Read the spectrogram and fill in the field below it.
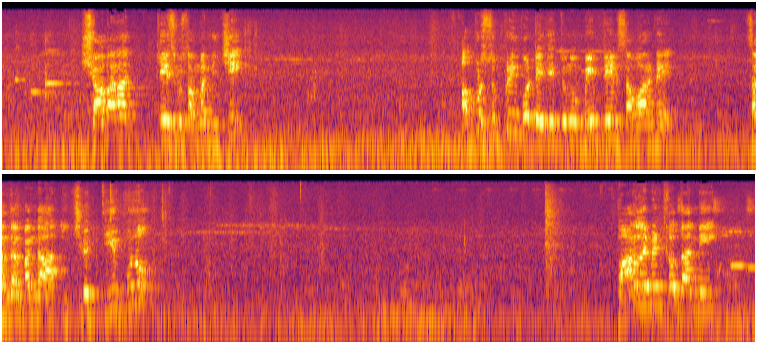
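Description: An elderly man speaks forcefully into a microphone, in bursts with pauses.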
